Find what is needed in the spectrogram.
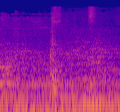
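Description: Low steady vehicle rumble with a faint voice in the background, and a short sharp noise about a second in.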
